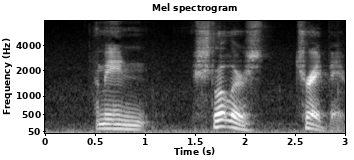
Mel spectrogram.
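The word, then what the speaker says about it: Schlittler: Schlitler. Schlitter. Schlidler. Schlidler. Trying. Trying. It's not working. He's trying people. I guess I've heard people not pronounce the first L.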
